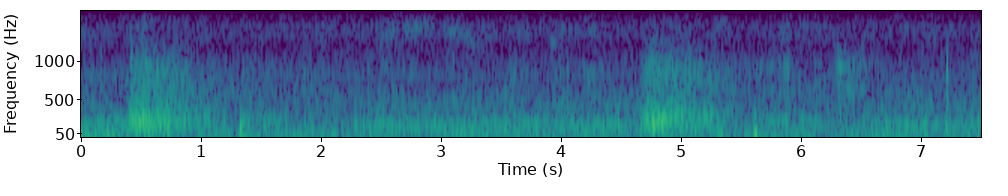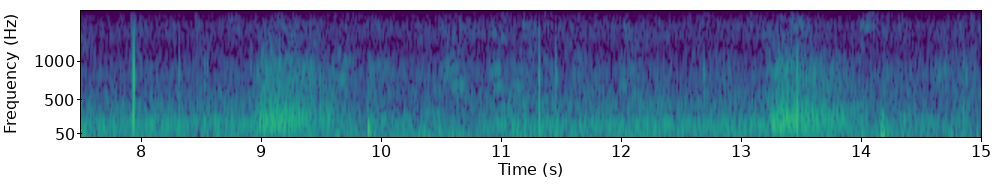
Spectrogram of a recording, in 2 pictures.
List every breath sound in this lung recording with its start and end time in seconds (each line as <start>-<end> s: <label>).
0.22-1.23 s: inhalation
1.21-2.21 s: exhalation
4.54-5.52 s: inhalation
5.53-6.25 s: exhalation
8.91-9.82 s: inhalation
9.80-10.82 s: exhalation
13.16-14.14 s: inhalation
